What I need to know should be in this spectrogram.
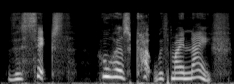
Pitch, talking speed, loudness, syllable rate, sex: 285 Hz, 205 wpm, -18 LUFS, 4.6 syllables/s, female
